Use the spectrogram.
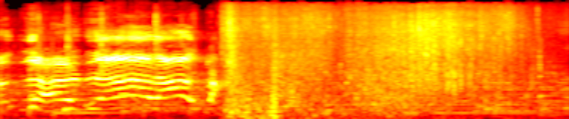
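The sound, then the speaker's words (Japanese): Hot bath water sloshes and splashes as someone climbs into a tub at a public spa bathhouse, a loud wash of churning water following a brief spoken voice. “一緒にお湯に浸かりましょう。”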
